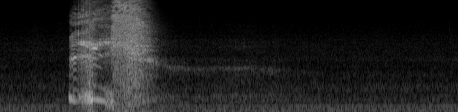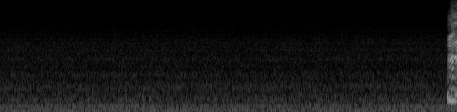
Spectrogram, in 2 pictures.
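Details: Person who suspects a ragweed allergy sneezing after sniffing a ragweed stalk and sneezing powder, with itchy, runny nose: one loud, explosive sneeze, then quiet room noise.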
